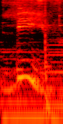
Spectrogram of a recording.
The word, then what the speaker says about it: leave: L-E-A-V-E se prononce I avec un I long, tandis que L-I-V-E se prononce avec un I court qui est proche pour nous francophones du son E accent aigu.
